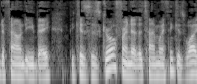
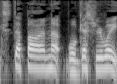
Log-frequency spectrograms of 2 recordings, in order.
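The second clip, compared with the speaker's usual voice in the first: high-pitched carnival sideshow barker call; 6 semitones higher than usual. Explaining what a carnival barker does, then doing a carnival barker voice. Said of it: "the barker's the one who's like".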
